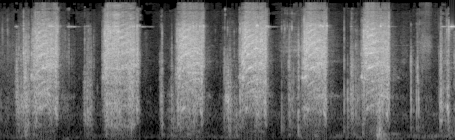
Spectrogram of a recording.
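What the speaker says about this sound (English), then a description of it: "So we'll go ahead and get these sway bar end links off" Sway bar end links being loosened with a ratchet under a vehicle, heard as seven or eight loud, close bursts of fast mechanical clicking, each lasting about half a second with brief pauses between, and no talk.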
